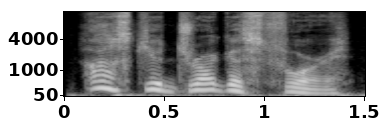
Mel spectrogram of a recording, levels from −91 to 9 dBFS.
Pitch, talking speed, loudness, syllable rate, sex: 165 Hz, 200 wpm, -15 LUFS, 4.8 syllables/s, male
